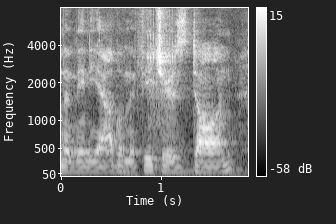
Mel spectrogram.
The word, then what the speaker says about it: DAWN: Today we're watching one of my favorites, Kang Daniel movie featuring Dawn, but it's spelled D-V-W-N.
